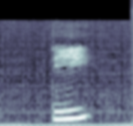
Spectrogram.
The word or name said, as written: di2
